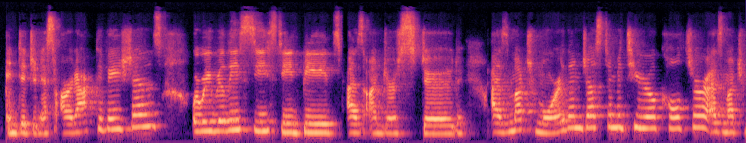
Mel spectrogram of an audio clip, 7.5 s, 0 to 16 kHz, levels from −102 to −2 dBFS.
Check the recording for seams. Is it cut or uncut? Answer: cut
